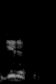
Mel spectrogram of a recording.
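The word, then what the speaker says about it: Xenophon: দেখো যে এইবার বলছে জেনোফোন এটা না জেনোফোন না উচ্চারণটা হবে জেনোফোন জেনোফোন কলস হিম এ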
